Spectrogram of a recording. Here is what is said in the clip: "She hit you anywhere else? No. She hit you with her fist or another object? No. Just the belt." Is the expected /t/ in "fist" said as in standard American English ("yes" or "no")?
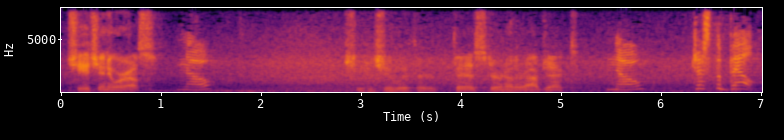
yes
